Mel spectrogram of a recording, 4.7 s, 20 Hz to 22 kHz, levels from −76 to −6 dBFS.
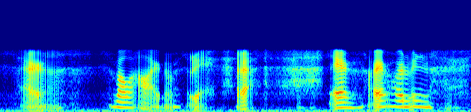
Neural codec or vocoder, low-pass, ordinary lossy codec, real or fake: autoencoder, 22.05 kHz, a latent of 192 numbers a frame, VITS, trained on many speakers; 3.6 kHz; none; fake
